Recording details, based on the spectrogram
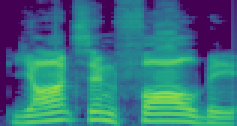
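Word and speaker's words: Jonsson-Fjällby: you have a hockey reference page with a pronunciation uh johnson falbe okay so that is right axel johnson falbe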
